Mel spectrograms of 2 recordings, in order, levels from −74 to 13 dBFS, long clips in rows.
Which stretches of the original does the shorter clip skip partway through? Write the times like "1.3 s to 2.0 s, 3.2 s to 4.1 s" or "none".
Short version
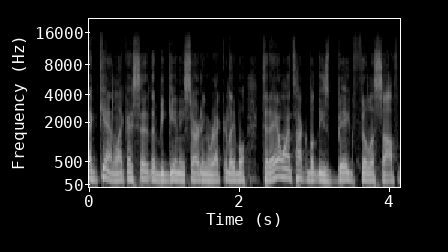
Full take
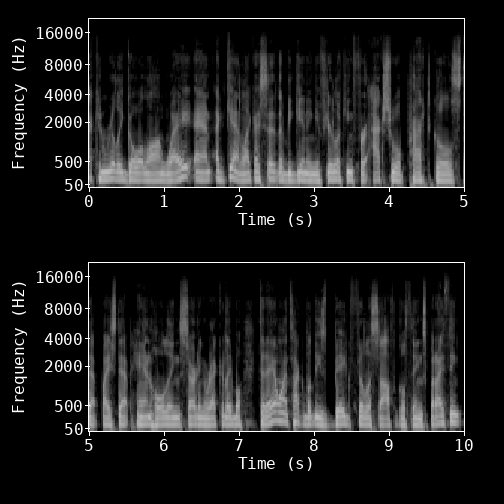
3.0 s to 6.2 s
